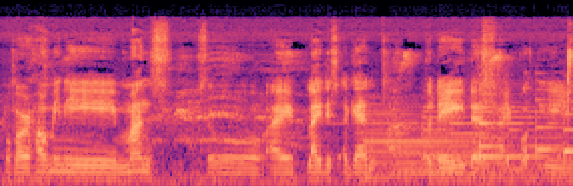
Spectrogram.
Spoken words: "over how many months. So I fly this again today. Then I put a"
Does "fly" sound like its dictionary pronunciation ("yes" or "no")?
no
